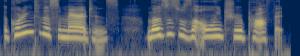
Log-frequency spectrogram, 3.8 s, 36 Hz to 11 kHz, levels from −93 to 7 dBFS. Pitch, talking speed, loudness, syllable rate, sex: 270 Hz, 160 wpm, -21 LUFS, 5.8 syllables/s, female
